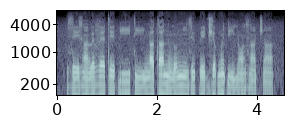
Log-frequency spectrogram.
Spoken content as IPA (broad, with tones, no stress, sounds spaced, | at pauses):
z e˨ ɣ ã˨ l ə˧ v ɛ˧ t e˧ ɓ iː˦ t iː˨ ŋ a˧ t a˦ n ũ˨ ɾ o˦ ŋ ĩ˧ z ɨ˧ p e˧ d͡ʒ ə˦ ɡʷ ĩ˦ ɗ i˨ j ɔ̃˧ z ã˧ t͡ʃ ã˨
